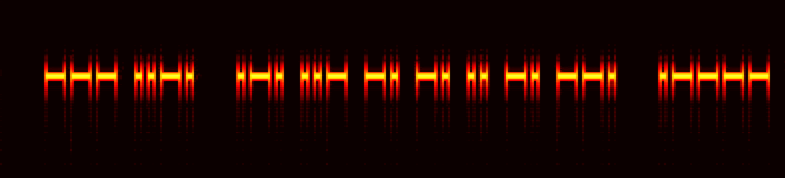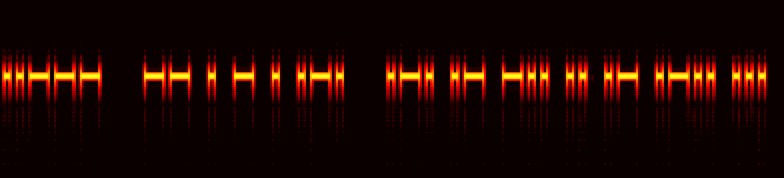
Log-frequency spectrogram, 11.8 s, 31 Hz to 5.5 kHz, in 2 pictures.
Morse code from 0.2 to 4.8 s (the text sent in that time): OF RUNNING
